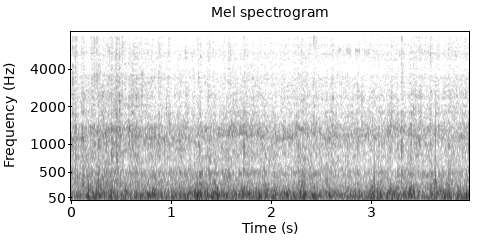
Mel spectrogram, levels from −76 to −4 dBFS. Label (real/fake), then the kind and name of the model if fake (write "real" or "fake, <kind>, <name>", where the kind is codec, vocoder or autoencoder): real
